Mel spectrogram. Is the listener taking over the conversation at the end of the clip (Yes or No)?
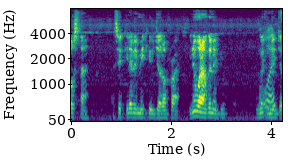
No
